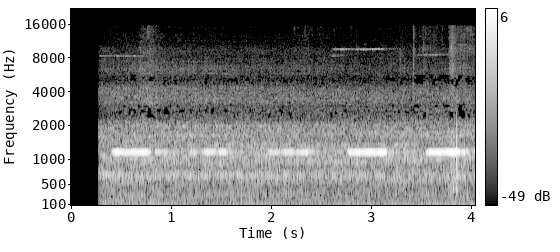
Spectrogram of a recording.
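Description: A vehicle's reversing alarm beeping at an even pace, five single-pitched beeps a little over one a second, over a faint background hum.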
